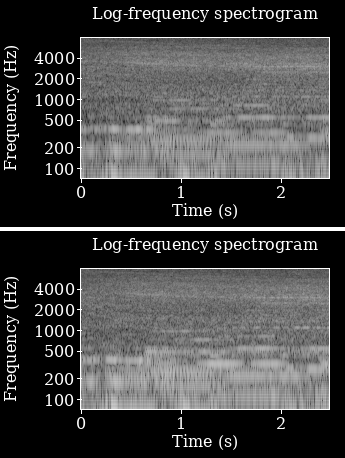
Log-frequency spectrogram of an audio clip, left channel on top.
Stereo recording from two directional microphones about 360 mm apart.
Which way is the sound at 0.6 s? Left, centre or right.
Centre.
